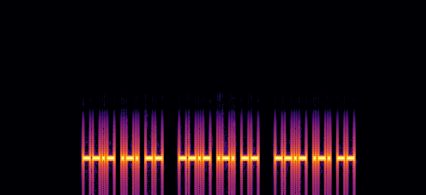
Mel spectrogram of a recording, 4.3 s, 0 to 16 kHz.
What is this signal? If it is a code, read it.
Morse code, heard as a keyed tone, about 50 wpm, 700 Hz. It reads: QRM QRM QRM
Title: Q-Codes Repeated 3x 50wpm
